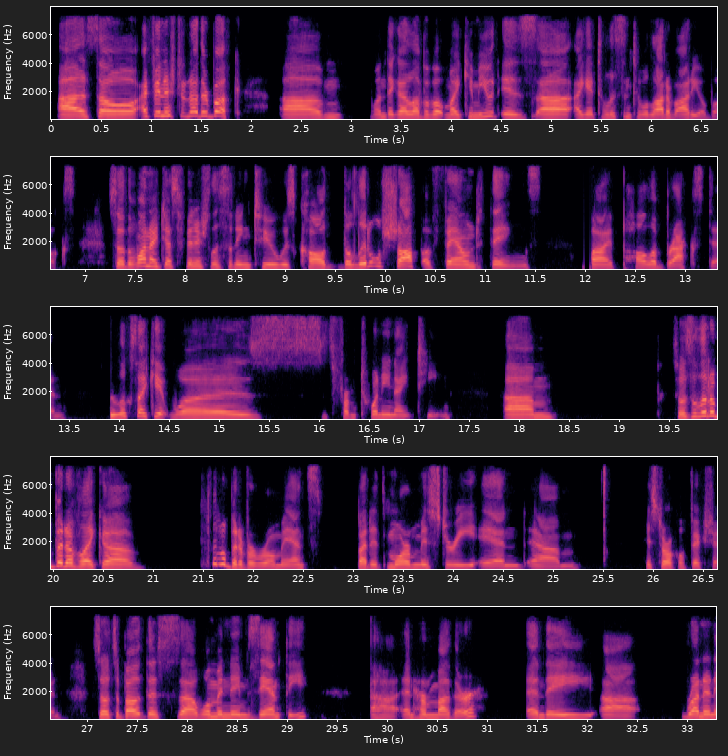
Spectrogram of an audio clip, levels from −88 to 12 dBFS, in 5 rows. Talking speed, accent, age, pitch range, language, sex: 170 wpm, American, 30-49, 170-200 Hz, English, female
